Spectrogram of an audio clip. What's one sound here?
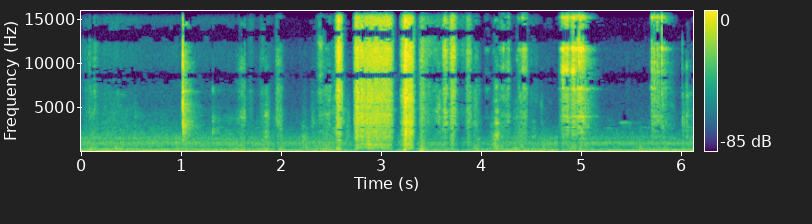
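A metal hand tool clicks and scrapes against an engine.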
